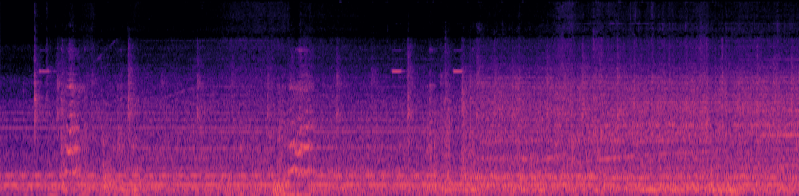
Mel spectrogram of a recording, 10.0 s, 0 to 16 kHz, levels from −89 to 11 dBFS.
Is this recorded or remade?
recorded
